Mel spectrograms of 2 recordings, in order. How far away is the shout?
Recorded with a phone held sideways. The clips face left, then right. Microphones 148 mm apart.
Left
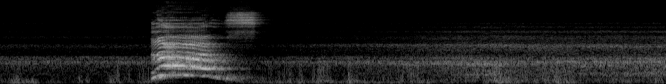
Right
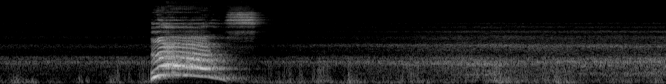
About 0.6 m.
